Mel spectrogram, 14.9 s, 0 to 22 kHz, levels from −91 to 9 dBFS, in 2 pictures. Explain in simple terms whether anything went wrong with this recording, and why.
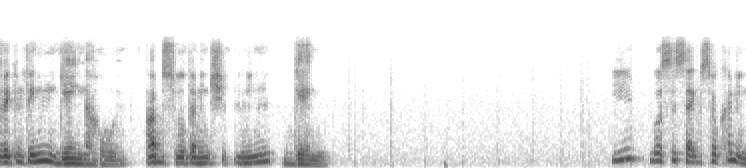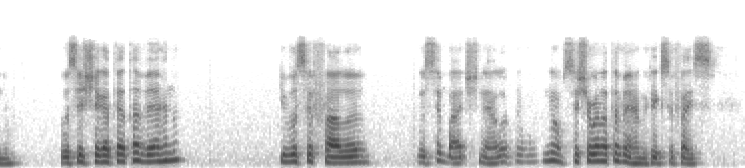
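Nothing stood out as wrong on listening; the speech sounds like a normal call, and its highest frequencies stop at about 8 kHz as call audio normally does.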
